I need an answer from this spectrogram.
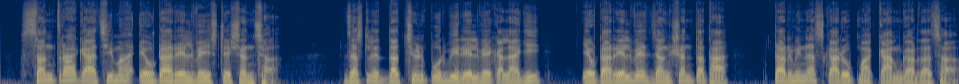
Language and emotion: Nepali, neutral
